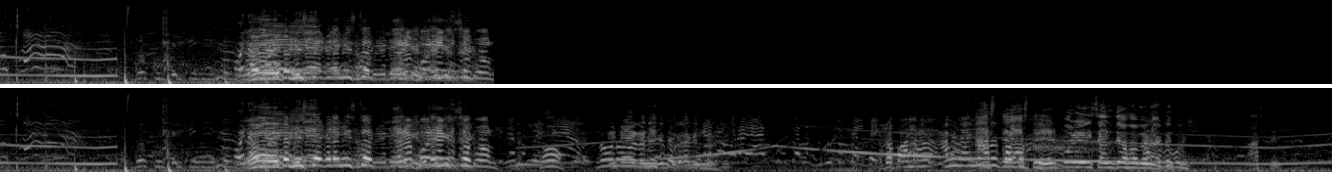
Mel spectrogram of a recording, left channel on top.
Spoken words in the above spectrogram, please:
এটা মিস্টেক বল এটা আগে করে আস্তে আস্তে এরপরে এই চান্স দেওয়া হবে না কিন্তু আস্তে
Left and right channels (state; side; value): drops out; left; at 5.0 s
